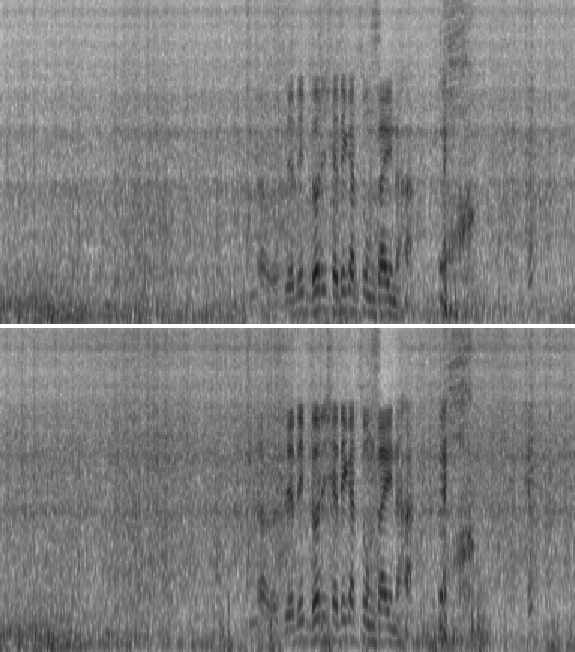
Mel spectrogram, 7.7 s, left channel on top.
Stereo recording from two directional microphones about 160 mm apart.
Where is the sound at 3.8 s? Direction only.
15° left (ahead or behind).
